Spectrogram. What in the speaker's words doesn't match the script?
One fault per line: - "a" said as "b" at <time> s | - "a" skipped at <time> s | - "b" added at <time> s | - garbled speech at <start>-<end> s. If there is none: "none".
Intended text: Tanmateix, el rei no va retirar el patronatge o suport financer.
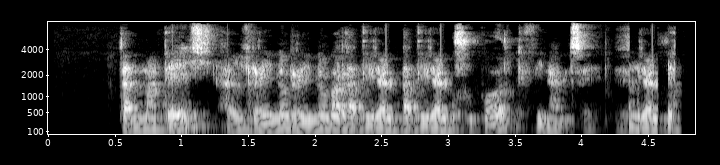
- "rei no" added at 1.8 s
- "patronatge" said as "retirar" at 2.7 s
- garbled speech at 4.2-4.8 s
